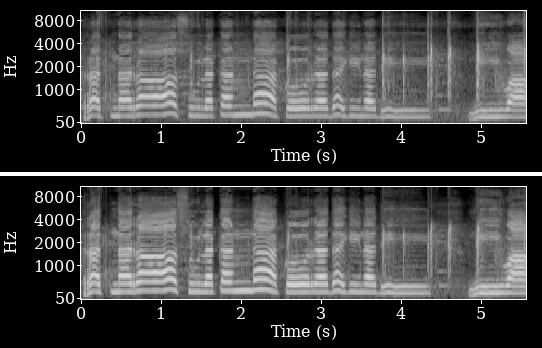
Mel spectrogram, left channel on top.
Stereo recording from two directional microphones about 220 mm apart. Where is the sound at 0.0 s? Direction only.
50° right (ahead or behind).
